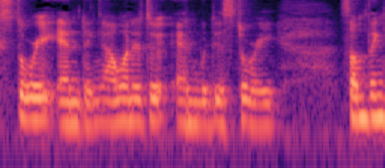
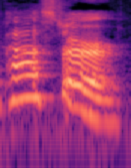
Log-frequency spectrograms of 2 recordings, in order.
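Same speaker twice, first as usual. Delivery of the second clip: high, somewhat loud second call; calling out again; 8 semitones higher, 5 dB louder than usual. Retold or imitated. The speaker calling the pastor a second time, raised. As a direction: call him once more, a bit less hard.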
